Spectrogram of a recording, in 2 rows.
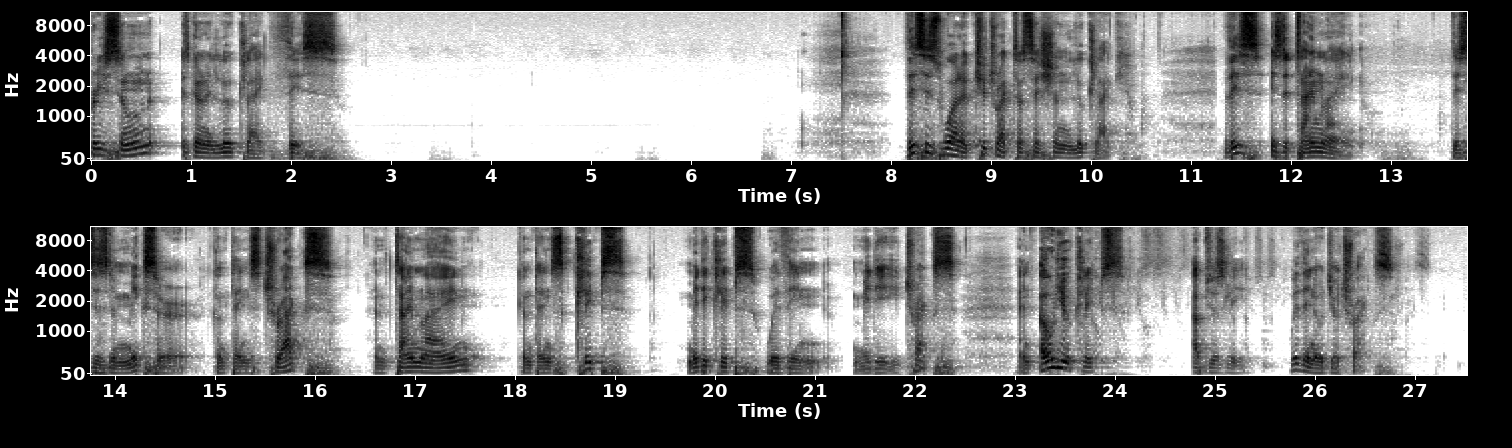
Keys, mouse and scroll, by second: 0.2 click, 2.3 click, 11.2 click, 13.1 click, 14.2 click, 15.4 click, 16.3 click, 17.3 click, 18.4 click, 23.2 click, 27.1 click.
